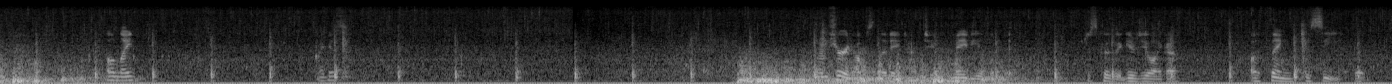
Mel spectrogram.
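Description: Footsteps clank steadily on metal stairs.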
